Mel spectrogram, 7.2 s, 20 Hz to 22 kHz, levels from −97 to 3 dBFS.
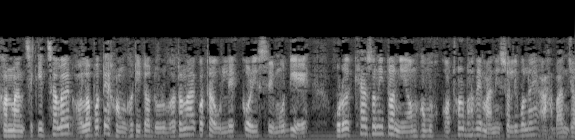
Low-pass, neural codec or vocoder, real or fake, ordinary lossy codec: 7.2 kHz; none; real; none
